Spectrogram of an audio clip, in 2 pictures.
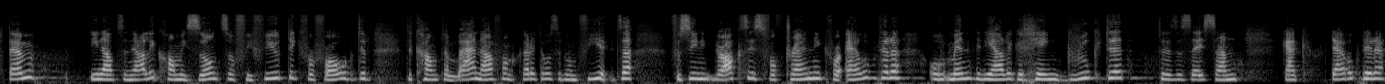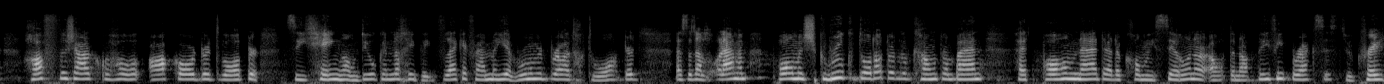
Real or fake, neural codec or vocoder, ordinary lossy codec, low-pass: fake; codec, 16 kHz in and 24 kHz out, 0.4 kbps, LongCat-Audio-Codec, fine tuned four codebook decoder; none; 10.8 kHz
